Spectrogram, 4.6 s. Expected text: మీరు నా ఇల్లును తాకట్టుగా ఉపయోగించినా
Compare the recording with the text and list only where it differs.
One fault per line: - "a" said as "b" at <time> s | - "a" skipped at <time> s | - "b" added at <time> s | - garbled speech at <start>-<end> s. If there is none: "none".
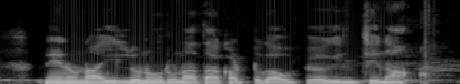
- "మీరు" said as "నేను" at 0.5 s
- "రుణ" added at 1.6 s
